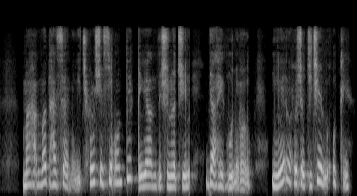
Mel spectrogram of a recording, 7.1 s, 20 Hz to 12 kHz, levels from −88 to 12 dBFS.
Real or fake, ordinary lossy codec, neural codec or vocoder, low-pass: fake; MP3, 48 kbps; codec, 16 kHz, 1 kbps, FunCodec, trained on Chinese and English, 50 frames a second; 7.2 kHz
